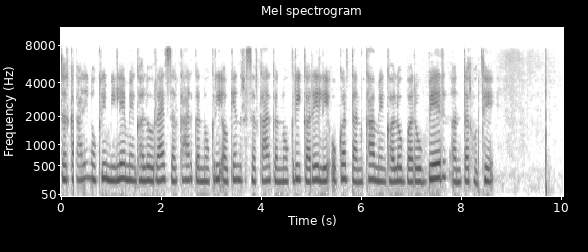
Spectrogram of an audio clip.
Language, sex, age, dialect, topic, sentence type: Chhattisgarhi, female, 18-24, Northern/Bhandar, banking, statement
